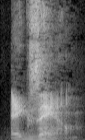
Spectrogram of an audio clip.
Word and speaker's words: exam: But it can also be G Z. One example is the English word exam.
